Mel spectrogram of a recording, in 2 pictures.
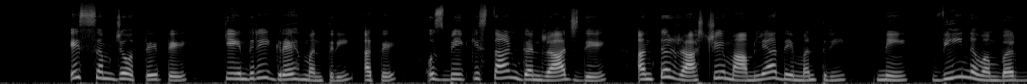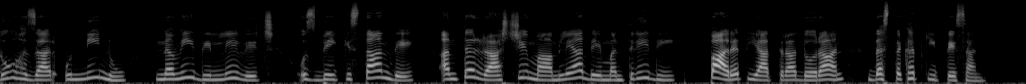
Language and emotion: Punjabi, neutral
